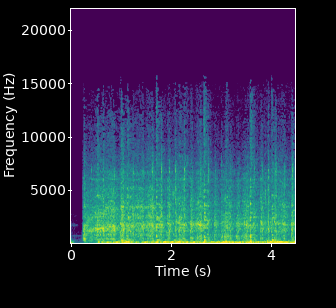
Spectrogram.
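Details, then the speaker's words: 2004 Ford Ranger Tremor, suspected water in engine, plugs pulled and cranked earlier, fuel tank drilled: starter turns the engine at an even, steady rhythm for seconds but it never catches; crank no start, no fuel. "there's no gas in it"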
